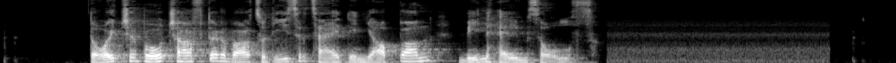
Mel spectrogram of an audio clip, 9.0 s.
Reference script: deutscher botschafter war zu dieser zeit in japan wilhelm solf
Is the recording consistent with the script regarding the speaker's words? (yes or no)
yes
